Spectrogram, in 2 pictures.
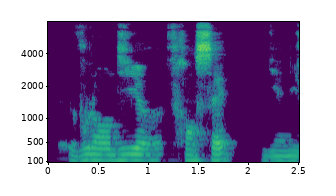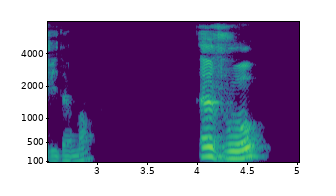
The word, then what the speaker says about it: avô: Avô, remarquez que le O est fermé. Avô, avô, avec un accent circonflexe, veut dire grand-père.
